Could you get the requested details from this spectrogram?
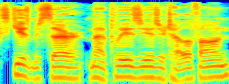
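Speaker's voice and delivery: put-on very polite delivery. Retelling a movie robber's line: imitating a very polite robber. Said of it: "very polite about it".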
